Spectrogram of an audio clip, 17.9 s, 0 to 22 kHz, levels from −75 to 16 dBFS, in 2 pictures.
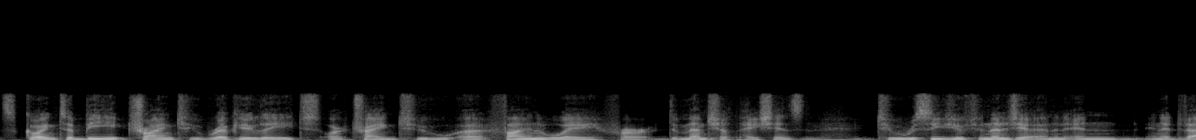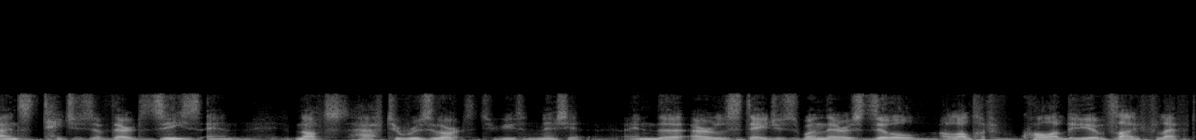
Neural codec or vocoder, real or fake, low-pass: codec, 16 kHz in and 24 kHz out, 0.4 kbps, LongCat-Audio-Codec, fine tuned four codebook decoder; fake; 7.2 kHz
